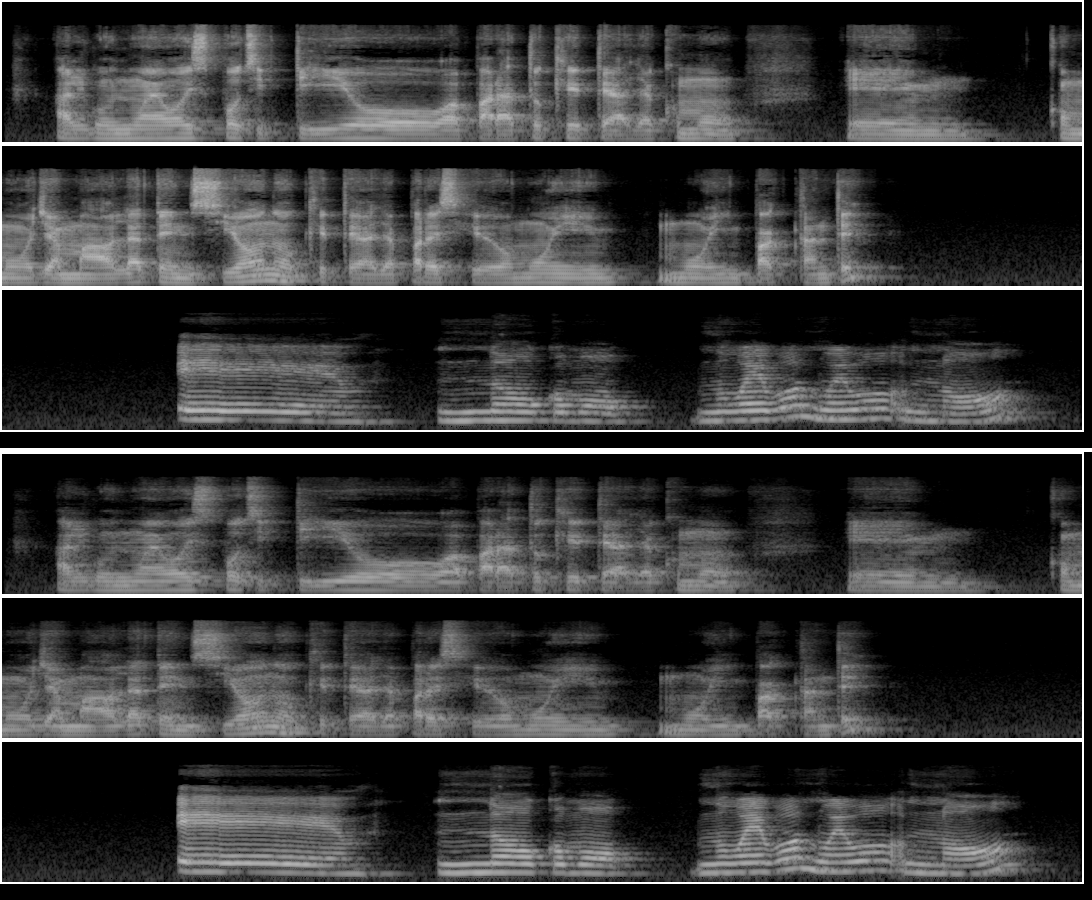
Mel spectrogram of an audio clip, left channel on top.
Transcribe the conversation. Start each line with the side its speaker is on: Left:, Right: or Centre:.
Left: algún nuevo dispositivo o aparato que te haya como, em, como llamado la atención o que te haya parecido muy, muy impactante?
Right: Eh, no, como nuevo, nuevo, no.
